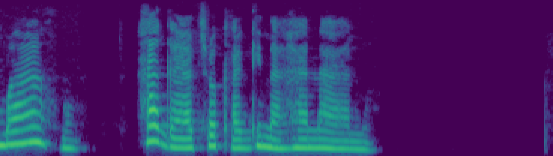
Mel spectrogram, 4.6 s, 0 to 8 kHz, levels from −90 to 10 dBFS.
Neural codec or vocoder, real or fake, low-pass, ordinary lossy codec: none; real; none; none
